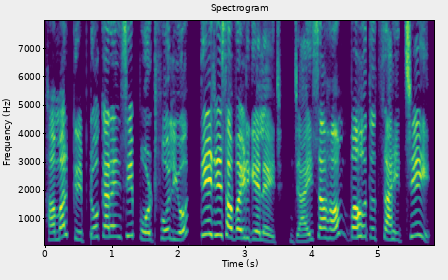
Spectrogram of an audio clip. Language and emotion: Maithili, happy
